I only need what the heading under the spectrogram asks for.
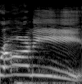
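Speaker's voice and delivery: put-on squealed, very high-pitched New Jersey accent. Speaker quotes a girl arriving on the scene in a new jersey accent. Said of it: "This is like a New Jersey accent".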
